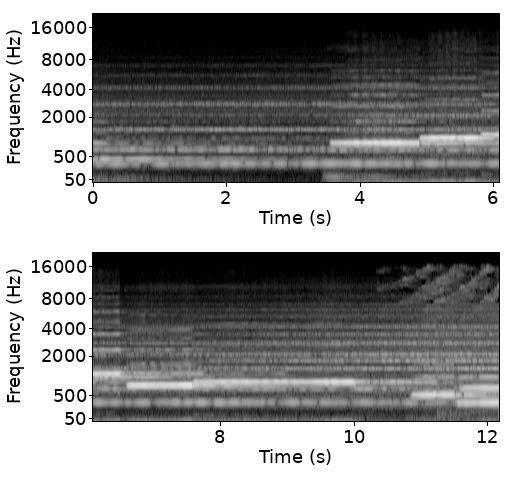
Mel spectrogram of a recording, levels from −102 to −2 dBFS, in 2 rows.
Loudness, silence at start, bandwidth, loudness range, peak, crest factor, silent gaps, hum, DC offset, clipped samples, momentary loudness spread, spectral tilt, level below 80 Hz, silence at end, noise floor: -25 LUFS; 0 s; 16 kHz; 15 LU; -14 dBFS; 12 dB; none; none; under 0.1%; under 0.1%; 22 LU; -3.5 dB/octave; -74 dBFS; 0 s; -49 dBFS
